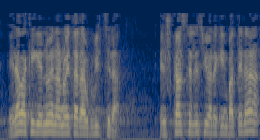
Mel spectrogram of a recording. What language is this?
Basque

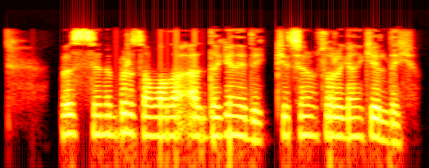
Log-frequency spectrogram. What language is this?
Uzbek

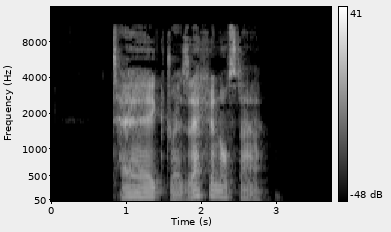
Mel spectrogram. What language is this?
Cornish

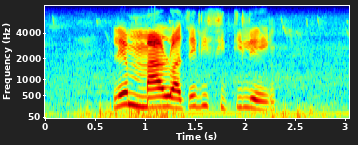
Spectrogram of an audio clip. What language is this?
Tswana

